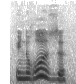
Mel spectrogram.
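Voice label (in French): "Une rose", French; phonetique; les voyelles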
